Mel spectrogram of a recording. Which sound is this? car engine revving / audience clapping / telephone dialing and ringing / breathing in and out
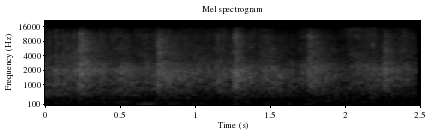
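audience clapping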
